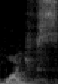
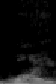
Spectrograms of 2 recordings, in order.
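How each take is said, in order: First: It has an F sound before the final S. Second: It has a V sound before the final S. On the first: The speaker calls it wrong. "if you say wifes, it doesn't quite sound right" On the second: The speaker calls it right. "change that F to a V"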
